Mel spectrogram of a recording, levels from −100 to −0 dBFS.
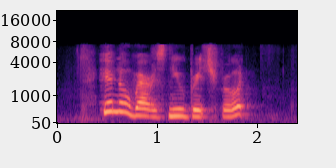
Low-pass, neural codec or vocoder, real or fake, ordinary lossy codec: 7.2 kHz; codec, 16 kHz, 0.8 kbps, ZipCodec; fake; AAC, 32 kbps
